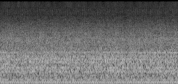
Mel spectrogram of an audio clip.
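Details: C5 Corvette after harmonic balancer and front subframe replacement, first run after 4+ months sitting, some smoke probably from fluid sprayed on the header: an even, steady low V8 hum with a smooth beat and no knocks or misses.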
